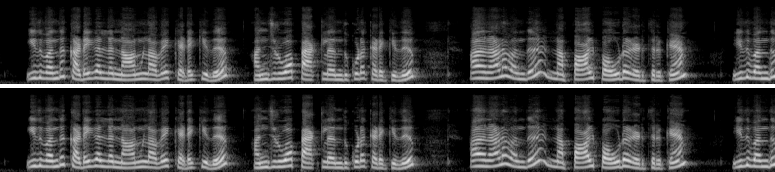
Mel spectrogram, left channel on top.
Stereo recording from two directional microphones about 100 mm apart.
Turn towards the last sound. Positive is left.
turn(degrees=-25)  # may be behind; listen again after turning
